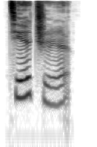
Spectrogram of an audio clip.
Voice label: "截止", Chinese

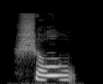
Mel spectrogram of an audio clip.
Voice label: "首", Chinese

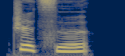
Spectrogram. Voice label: "至此", Chinese

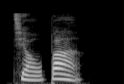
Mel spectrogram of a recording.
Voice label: "搅拌", Chinese

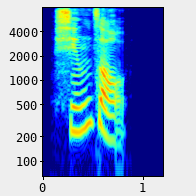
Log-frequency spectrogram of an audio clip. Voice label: "行走", Chinese

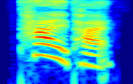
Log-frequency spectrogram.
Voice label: "太太", Chinese

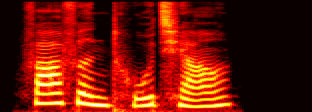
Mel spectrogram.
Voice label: "发愤图强", Chinese

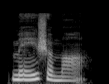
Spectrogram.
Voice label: "没什么", Chinese

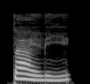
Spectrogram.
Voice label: "代理", Chinese

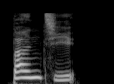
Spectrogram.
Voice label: "班级", Chinese

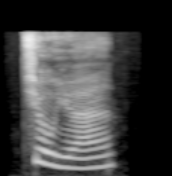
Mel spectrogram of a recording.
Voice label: "救援", Chinese

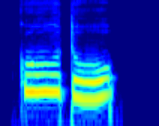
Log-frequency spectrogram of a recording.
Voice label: "孤独", Chinese

